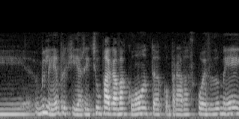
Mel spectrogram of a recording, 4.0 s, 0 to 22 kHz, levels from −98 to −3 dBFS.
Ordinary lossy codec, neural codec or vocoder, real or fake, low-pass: none; none; real; 7.2 kHz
